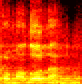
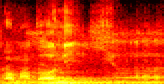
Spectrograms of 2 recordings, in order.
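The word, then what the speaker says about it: رمضانِ: saya garis bawahi disini banyak dikalangan kita membacanya Romadhona tinggi pada lincah betul adalah Romadhoni Kenapa karena sudah dibahas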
